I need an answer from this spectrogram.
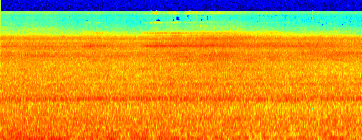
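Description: Indian Railways passenger coaches rolling past at steady speed: an even rolling noise of steel wheels on the rails, with a faint steady high whine over it.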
